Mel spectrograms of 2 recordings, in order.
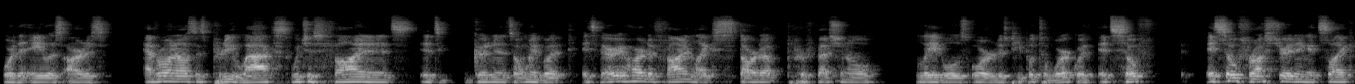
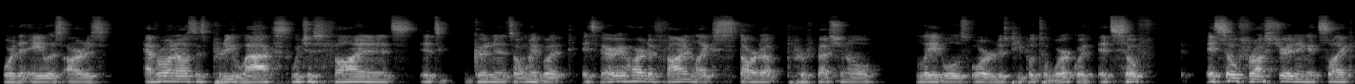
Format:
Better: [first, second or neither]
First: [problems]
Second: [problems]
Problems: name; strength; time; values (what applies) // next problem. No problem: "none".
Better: neither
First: room echo; slight; dies away in 0.3 s // off-mic speech; far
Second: room echo; slight; dies away in 0.3 s // off-mic speech; far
